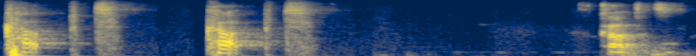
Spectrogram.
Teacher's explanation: So here, instead of saying coop it, Okay, first up, this is a sound, k, and then we have an ed ending. This will sound like a t. So the word is cupped, cupped.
